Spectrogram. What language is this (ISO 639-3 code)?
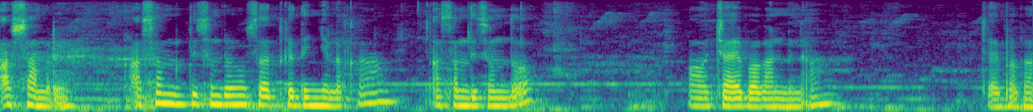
sat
